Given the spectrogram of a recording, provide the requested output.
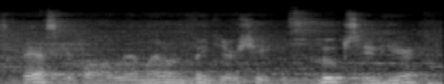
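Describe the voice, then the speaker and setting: A man's voice over clear background music. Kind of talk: casual vlog tour commentary. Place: bar. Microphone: phone near.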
